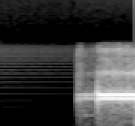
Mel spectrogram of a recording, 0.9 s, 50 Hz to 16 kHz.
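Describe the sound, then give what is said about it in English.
A phone's emergency alert tone for a tsunami warning for the coastal areas along Oregon and California, sent after a 6.9 earthquake in California, sounds: a steady, piercing electronic beep that starts softly, then jumps sharply louder and holds as one continuous note, with no talking. “Yep, and now my phone's going crazy saying tsunami warning for the coastal areas.”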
